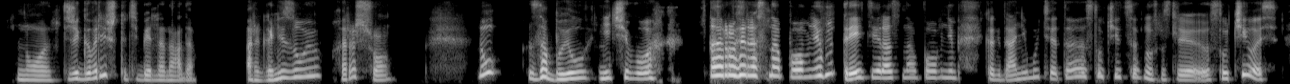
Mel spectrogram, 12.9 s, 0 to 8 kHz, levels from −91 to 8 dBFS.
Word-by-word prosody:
но 165 -2 -4
ты 190 - -9
же 205 - +2
говоришь, 235 - 0
что 200 - -8
тебе 170 -1 -5
это 160 0 -7
надо. 160 0 -8 0.5
Организую. 235 - -2
Хорошо". 165 -11 -6 0.9
Ну, 410 +6 +2 0.3
забыл. 210 0 +3
Ничего. 215 -1 -1 0.4
2 320 +1 +9
раз 315 0 +4
напомним, 285 -1 +2 0.2
3 240 +4 +5
раз 230 0 0
напомним. 240 -1 -7 0.3
Когда-нибудь 190 +8 -7
это 255 +7 -4
случится. 270 -1 -8
Ну, 205 -5 -4
в - - -19
смысле, 170 -2 -4
случилось. 335 - -2
230 Hz, 120 wpm, -21 LUFS, 185-270 Hz, 0.9 s, 2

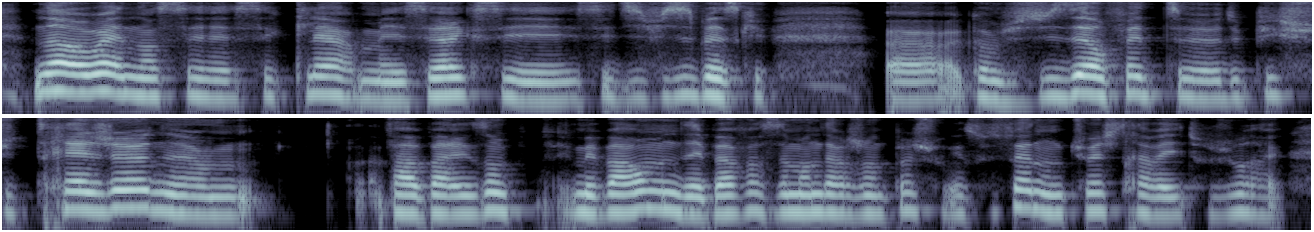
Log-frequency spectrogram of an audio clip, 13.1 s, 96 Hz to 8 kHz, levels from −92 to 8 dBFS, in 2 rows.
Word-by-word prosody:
Non, 235 -1 +9
ouais, 230 -2 +8
non, 200 -2 +1
c'est 195 -2 -4
c'est 190 +1 -10
clair, 210 -1 -1
mais 170 -1 -1
c'est 170 +4 -2
vrai 205 0 +5
que - - -11
c'est 170 -4 -3
c'est 170 0 -8
difficile 190 +3 -5
parce 195 -3 +3
que, 195 +1 -12 0.7
heu, 170 0 -2
comme 185 -2 -2
je 160 - -10
te 155 - -8
disais, 195 +4 +4
en 210 - +7
fait, 205 0 -4
heu, 180 -2 -3
depuis 185 +3 -11
que 195 - -9
je - - -6
suis 195 -1 -11
très 220 +1 +2
jeune, 230 0 +3
hem, 180 -2 -2 0.6
enfin, 190 -1 +2
par 190 0 +1
exemple, 200 +3 0 0.3
mes 195 -2 +1
parents 200 +3 +3
me 225 - 0
donnaient 180 -4 +1
pas 190 +1 +1
forcément 195 -1 -2
d'argent 190 -2 -2
de 185 - -10
poche 205 +3 -9
ou - - -19
quoi - - -10
que - - -16
ce 195 - -16
soit, 230 +3 -1
donc 195 -3 -2
tu 195 - -16
vois, 205 0 -2
je 205 - -11
travaillais 175 -3 -3
toujours 185 +2 -10
à 180 - -13
c - - -12
195 Hz, 250 wpm, -22 LUFS, 180-205 Hz, 0.7 s, Non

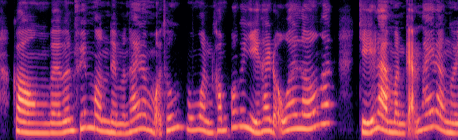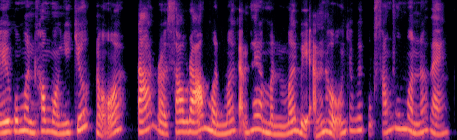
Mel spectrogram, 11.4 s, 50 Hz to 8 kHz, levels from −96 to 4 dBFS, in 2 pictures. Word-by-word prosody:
Còn 205 -3 +4
về 205 0 0
bên 240 +3 +2
phía 300 +2 -1
mình 275 -8 0
thì 210 - +1
mình 195 0 -3
thấy 245 +5 0
là 290 - -2
mọi 245 - -2
thứ 300 +6 -2
của 265 - -4
mình 245 -6 -1
không 250 +2 -2
có 325 +3 -4
cái 340 0 -2
gì 230 -7 +3
thay 250 +2 +2
đổi - - -2
quá 275 +4 +1
lớn 300 +4 +2
hết, 405 +1 -2 0.3
chỉ 220 +1 +4
là 270 -4 +6
mình 210 -3 +1
cảm 240 +5 +1
thấy 315 +4 -2
là 300 -4 0
người 210 -3 0
yêu 220 +2 +5
của 235 - +2
mình 240 -3 +1
không 235 +1 -2
còn 195 -2 -1
như 205 +1 -1
trước 320 +5 -3
nữa. 260 - -1 0.2
Đó, 230 +6 +2
rồi 205 -4 -2
sau 220 +3 0
đó 220 -1 +6
mình 215 -10 -1
mới 220 +4 -2
cảm - - -2
thấy 285 - -1
là 270 - -1
mình 190 -5 -2
mới 210 +8 -2
bị 205 - 0
ảnh 205 - -3
hưởng 215 -1 -1
trong 250 -1 -8
cái 260 +1 -5
cuộc 185 - -15
sống 210 +5 -7
của 295 - -4
mình 245 -8 -2
á 225 +4 -5
bạn. 190 0 -4
235 Hz, 310 wpm, -20 LUFS, 210-275 Hz, 0.3 s, là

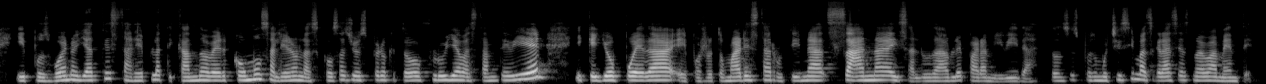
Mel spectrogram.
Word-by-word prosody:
Y, 180 0 -1
pues, 170 -3 -4
bueno, 190 +5 +2
ya 195 -1 +2
te 235 - -7
estaré 185 -11 -4
platicando 185 -2 -1
a 195 - +4
ver 190 0 +1
cómo 205 +4 +3
salieron 195 -4 0
las 175 +2 -5
cosas, 185 +3 -5
yo 200 - 0
espero 195 +1 -3
que 200 - -18
todo 185 0 0
fluya 200 +1 +2
bastante 180 +1 -3
bien, 255 - +6 0.3
y - - -6
que 180 -2 +1
yo 195 0 +4
pueda, 195 +1 +6
eh, 155 - -6
pues, 155 -1 -12
retomar 165 +3 -1
esta 195 +1 -2
rutina 185 +2 -1
sana 195 +1 +3
y 185 - 0
saludable 160 +1 -4
para 165 -3 -5
mi 145 -2 -8
vida. 145 -2 -8
Entonces, 170 +6 -10
pues, 185 -3 -8
muchísimas 200 +4 -3
gracias 185 +2 -3
nuevamente. 180 -4 -2
185 Hz, 190 wpm, -23 LUFS, 175-195 Hz, 0.3 s, bien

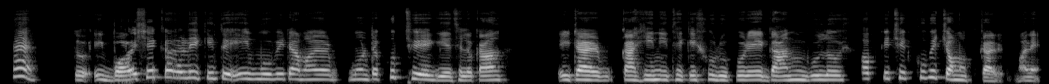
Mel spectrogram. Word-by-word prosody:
হ্যাঁ? 375 -1 +2 0.4
তো - - -2 0.2
এই 225 - -1
বয়সের 245 +11 +3
কারণেই 300 -2 +1
কিন্তু 275 -1 -3 0.2
এই 260 - 0
মুভিটা 245 +1 0
আমার 225 0 -1 0.4
মনটা 235 +1 -1
খুব 330 0 -4
ছুঁয়ে 240 -4 +5
গিয়েছিল। 190 0 0
কারণ 205 +1 +4 0.7
এইটার 210 -1 +6 0.3
কাহিনী 210 +1 +2
থেকে 210 -1 -2
শুরু 210 -3 +1
করে, 205 0 +1 0.2
গানগুলো 210 +1 +2 0.3
সবকিছু 270 +1 -5 0.2
খুবই 320 +1 -2
চমৎকার! 210 -4 +1 0.2
মানে 345 - -3
225 Hz, 135 wpm, -22 LUFS, 205-270 Hz, 0.7 s, এইটার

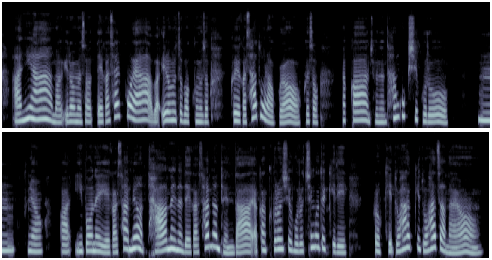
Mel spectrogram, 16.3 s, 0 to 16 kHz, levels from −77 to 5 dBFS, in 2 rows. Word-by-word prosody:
"아니야." 275 +2 +4
막 185 0 -3
이러면서 205 0 -1
"내가 210 +2 -1
살 350 +8 0
거야." 265 -8 +2
막 - - -1
이러면서 245 +1 +1
그러면서 200 -1 -3 0.4
그 230 - +1
애가 200 -3 0
사더라고요. 195 - 0
그래서 200 -3 -4 0.4
약간 245 +1 +1
저는 190 -2 -5
한국식으로 210 - -2 0.5
'음. 235 -1 +1 0.2
그냥 210 -2 -2 0.3
아 200 -1 -1
이번에 215 -2 +1
얘가 180 +2 -1
사면 285 +2 +3
다음에는 260 0 +4
내가 190 -1 -2
사면 335 - +2
된다.' 185 +2 0
약간 250 -1 -1
그런 275 +2 +2
식으로 225 -6 -1
친구들끼리 275 - -2 0.4
그렇게도 210 0 -2
하기도 290 -4 0
하잖아요. 180 - 0
225 Hz, 315 characters per minute, -20 LUFS, 200-275 Hz, 0.5 s, 아니야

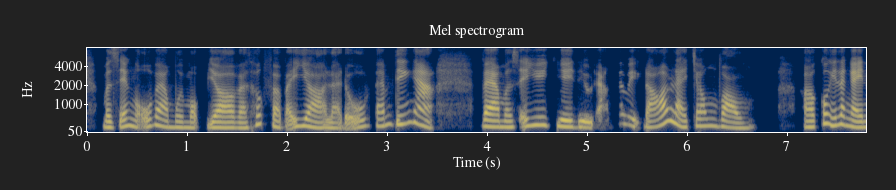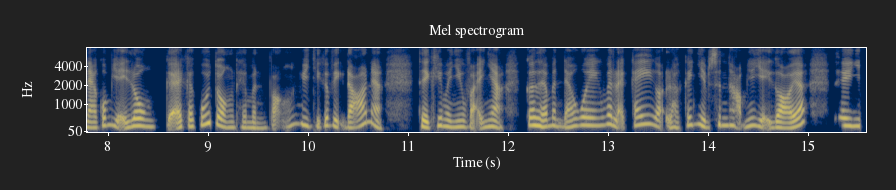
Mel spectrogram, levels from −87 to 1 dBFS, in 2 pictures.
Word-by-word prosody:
mình 205 -1 +1
sẽ 220 +4 0
ngủ 240 -1 -2
vào 255 -5 +1
11:00 195 -1 +1
và 185 - 0
thức 305 - -5
vào 220 - +1
7:00 230 -3 0
là 185 - -2
đủ 225 +3 -2
8 250 +5 -3
tiếng 320 +4 -1
ha. - - +2 0.5
Và 225 -2 +6
mình 210 -1 0
sẽ 215 - -3
duy 280 +2 0
trì 225 -3 +3
đều 205 -2 +1
đặn - - -5
cái 325 - -11
việc 245 - -4
đó - - +1
là 330 - +2
trong 245 +3 -3
vòng 190 -5 -1 0.5
ờ, 210 -2 +1
có 340 +10 0
nghĩa 270 - +1
là 305 - +2
ngày 215 -7 +3
nào 195 -1 +1
cũng 265 - -1
vậy 215 - +1
luôn, 250 -1 +4
kể 190 - +4
cả 230 - +1
cuối 295 +7 +1
tuần 245 - +2
thì 195 -1 -5
mình 185 -2 -4
vẫn - - -5 0.2
duy 275 - +1
trì 235 - -7
cái 265 - 0
việc 230 -4 -1
đó 190 - +3
nè. - - 0 0.4
Thì 215 -4 +4
khi 260 +7 -2
mà 230 - +1
như 215 +1 0
vậy 200 - -2
nha, 215 -1 +1 0.2
cơ 270 - +4
thể 235 -4 +5
mình 255 0 -3
đã 220 - -1
quen 270 +2 +1
với 310 - +2
lại - - -1
cái, 295 +4 0
gọi 230 -6 -1
là, 195 - -2
cái 275 +8 -3
nhịp 255 -8 0
sinh 270 +5 -2
học 265 -4 -2
như 255 - -1
vậy 225 - -1
rồi 190 0 +5
á, - - +6 0.4
thì 260 -1 +3
230 Hz, 285 wpm, -21 LUFS, 205-265 Hz, 0.5 s, Và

